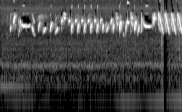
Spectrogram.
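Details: European goldfinch singing a fast, tinkling stream of high twitters and liquid notes, rhythmic clusters with a couple of clear whistled tones and a dense trill at the close.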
